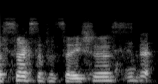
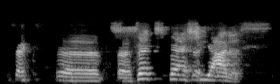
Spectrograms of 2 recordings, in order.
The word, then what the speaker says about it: fasciatus: The Sexafacious. That's what I thought. I think they call them the 6-barred cichlid. Yeah. They're getting so big, and they're beautiful. Our sex. Yeah. Sex fasciatus.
